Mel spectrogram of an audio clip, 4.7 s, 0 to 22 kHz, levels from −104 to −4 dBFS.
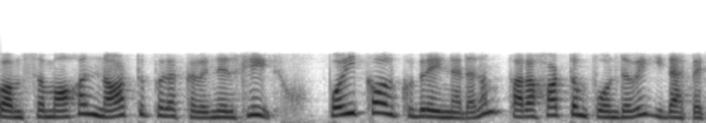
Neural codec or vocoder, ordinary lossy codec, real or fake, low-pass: codec, 16 kHz, 0.3 kbps, FocalCodec; Opus, 64 kbps; fake; 3.6 kHz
